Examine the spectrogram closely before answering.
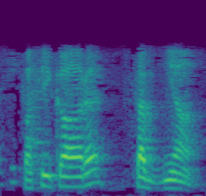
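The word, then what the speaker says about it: वशीकार संज्ञा: How do you pronounce that? Vasikara Sabnya.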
